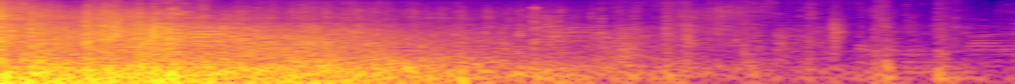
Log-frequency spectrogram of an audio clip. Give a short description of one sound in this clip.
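A loud explosion booms and its rumble slowly fades.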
